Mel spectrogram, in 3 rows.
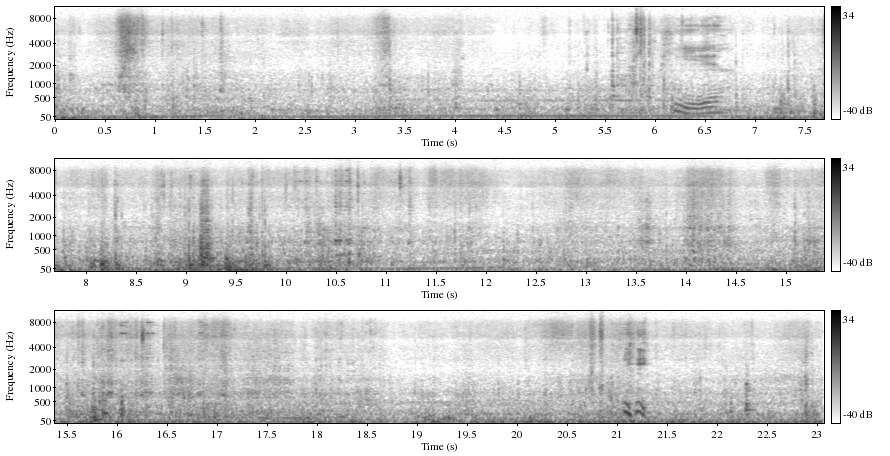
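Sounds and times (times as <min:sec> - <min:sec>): body and suspension rattles: 0:00.0 - 0:23.0
low engine and drivetrain hum: 0:00.0 - 0:23.0.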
